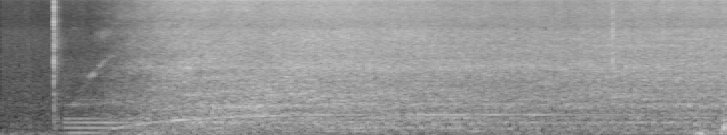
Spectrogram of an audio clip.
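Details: Alfa Romeo Spider after an exhaust leak repair: the engine catches and settles into a steady, even run with no puffing or ticking from the exhaust, so the leak is sealed.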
